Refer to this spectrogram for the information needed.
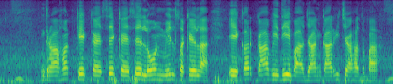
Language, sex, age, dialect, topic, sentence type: Bhojpuri, male, 25-30, Western, banking, question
